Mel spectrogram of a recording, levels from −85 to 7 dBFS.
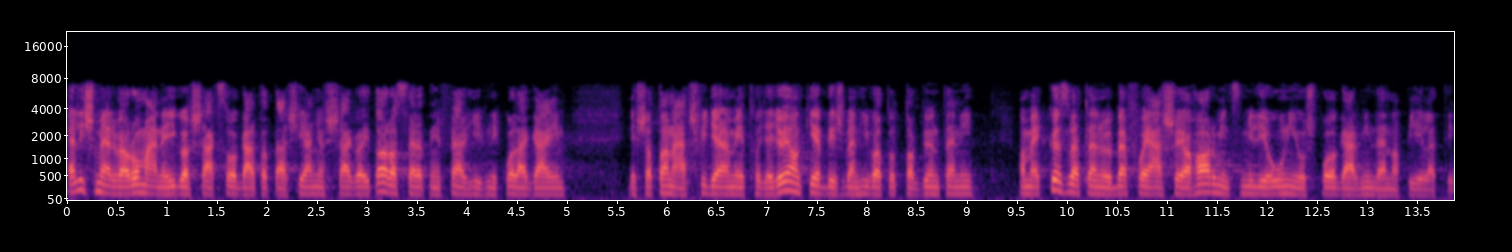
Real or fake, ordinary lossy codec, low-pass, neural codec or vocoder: real; Opus, 32 kbps; 7.2 kHz; none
